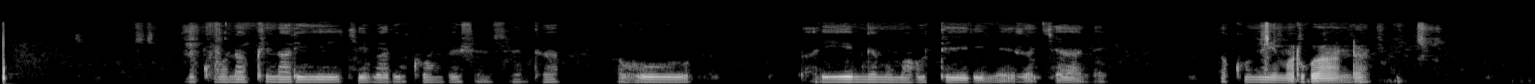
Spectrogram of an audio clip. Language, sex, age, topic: Kinyarwanda, female, 25-35, finance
